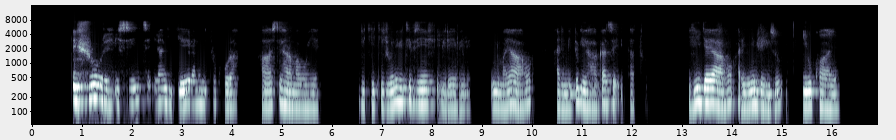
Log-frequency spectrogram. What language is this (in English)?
Rundi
